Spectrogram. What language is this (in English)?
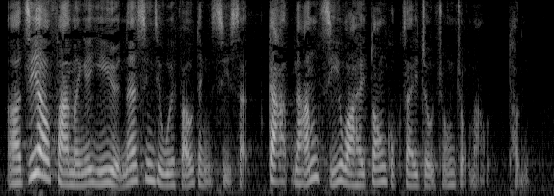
Cantonese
